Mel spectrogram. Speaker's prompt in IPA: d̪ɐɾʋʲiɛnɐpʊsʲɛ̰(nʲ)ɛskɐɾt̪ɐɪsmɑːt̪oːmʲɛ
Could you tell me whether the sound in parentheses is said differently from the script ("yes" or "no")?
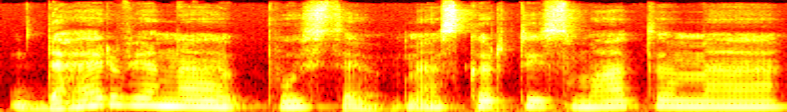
yes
